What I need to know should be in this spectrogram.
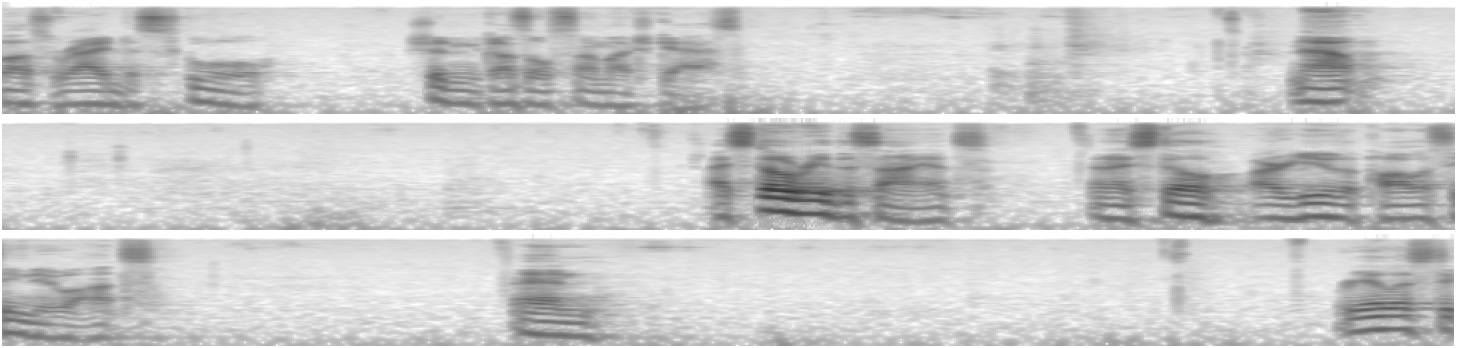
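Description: A man speaks calmly into a microphone in a large hall, with pauses between phrases.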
